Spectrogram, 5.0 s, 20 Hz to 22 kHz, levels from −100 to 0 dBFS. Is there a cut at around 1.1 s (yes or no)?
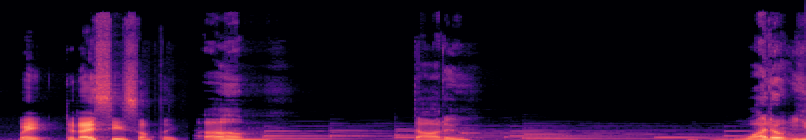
yes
